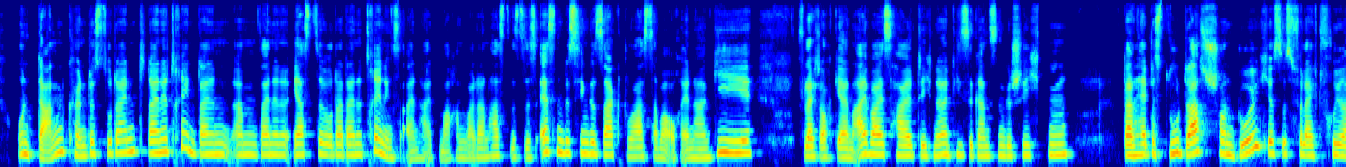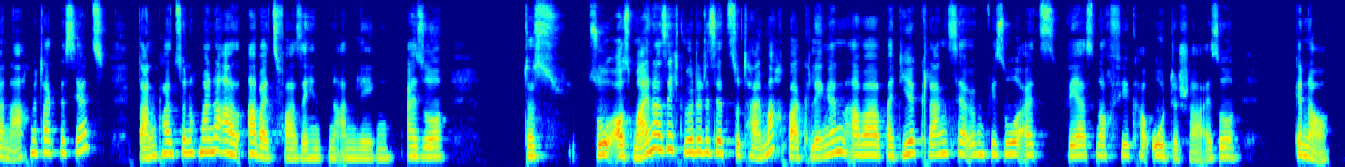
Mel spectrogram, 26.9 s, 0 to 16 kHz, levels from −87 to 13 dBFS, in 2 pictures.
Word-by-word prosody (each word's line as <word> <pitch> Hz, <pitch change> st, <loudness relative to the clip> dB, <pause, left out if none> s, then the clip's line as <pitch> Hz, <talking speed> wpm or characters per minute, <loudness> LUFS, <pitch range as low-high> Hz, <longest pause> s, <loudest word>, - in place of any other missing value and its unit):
Und 215 Hz, -1 st, -3 dB
dann 250 Hz, +4 st, +1 dB
könntest 215 Hz, 0 st, -3 dB
du 230 Hz, -, -1 dB
dein 240 Hz, +3 st, -1 dB
deine 235 Hz, +2 st, +2 dB
Trai 295 Hz, +6 st, -5 dB
dein, 210 Hz, -1 st, -2 dB
ähm 205 Hz, 0 st, -4 dB
deine 200 Hz, -1 st, -2 dB
1. 205 Hz, +1 st, -1 dB
oder 195 Hz, 0 st, 0 dB
deine 195 Hz, +1 st, -2 dB
Trainingseinheit 165 Hz, -, -4 dB
machen. 150 Hz, +4 st, -9 dB
Weil -, -, -6 dB
dann 160 Hz, +1 st, -5 dB
hast 185 Hz, -2 st, -6 dB
ist 160 Hz, 0 st, -9 dB
das 155 Hz, 0 st, -6 dB
Essen 250 Hz, +4 st, +1 dB
'n -, -, +1 dB
bisschen 230 Hz, -1 st, 0 dB
gesackt, 200 Hz, -3 st, 0 dB
du 170 Hz, -, -5 dB
hast 170 Hz, 0 st, -3 dB
aber 155 Hz, -2 st, -3 dB
auch -, -, -6 dB
Energie, 235 Hz, +11 st, +1 dB, 0.4 s
vielleicht 175 Hz, -2 st, +1 dB
auch 160 Hz, 0 st, -2 dB
gerne 160 Hz, -2 st, 0 dB
eiweißhaltig, 195 Hz, -3 st, +2 dB
ne? 200 Hz, +2 st, +1 dB
Diese 195 Hz, -1 st, -5 dB
ganzen 185 Hz, 0 st, -4 dB
Geschichten. 195 Hz, +2 st, -4 dB, 0.5 s
Dann 195 Hz, -1 st, +7 dB
hättest 210 Hz, +2 st, 0 dB
du 225 Hz, +2 st, +4 dB
das 220 Hz, +3 st, +6 dB
schon 215 Hz, -4 st, 0 dB
durch, 255 Hz, -, +3 dB
es 225 Hz, 0 st, +2 dB
ist 215 Hz, 0 st, -3 dB
vielleicht 190 Hz, -3 st, 0 dB
früher 195 Hz, -4 st, +1 dB
Nachmittag 240 Hz, -, -3 dB
bis 240 Hz, 0 st, -2 dB
jetzt, 315 Hz, +5 st, -2 dB, 0.3 s
dann 160 Hz, +3 st, +2 dB
kannst 225 Hz, +3 st, 0 dB
du -, -, +4 dB
nochmal 245 Hz, +2 st, +2 dB
'ne 270 Hz, +1 st, +3 dB
A 230 Hz, -4 st, +4 dB
Arbeitsphase 160 Hz, -7 st, +1 dB
hinten 155 Hz, +1 st, -6 dB
anlegen. 150 Hz, 0 st, -6 dB
Also, 170 Hz, -1 st, 0 dB, 0.8 s
das 185 Hz, 0 st, -2 dB, 0.3 s
so 205 Hz, +2 st, +5 dB
aus 190 Hz, 0 st, +7 dB
meiner 250 Hz, -, +7 dB
Sicht 300 Hz, -1 st, 0 dB
würde 250 Hz, +1 st, +4 dB
das 245 Hz, -1 st, 0 dB
jetzt 235 Hz, -1 st, +2 dB
total 190 Hz, -6 st, -1 dB
machbar 180 Hz, -, +1 dB
klingen, 190 Hz, +10 st, 0 dB
aber 200 Hz, -1 st, +4 dB
bei 190 Hz, -1 st, -2 dB
dir 210 Hz, +6 st, +3 dB
klang 205 Hz, -1 st, -1 dB
es 220 Hz, -1 st, -7 dB
ja 220 Hz, -, +2 dB
irgendwie 210 Hz, +1 st, -3 dB
so, 215 Hz, +2 st, +2 dB
als 200 Hz, 0 st, -3 dB
wäre 190 Hz, 0 st, +2 dB
es 190 Hz, +1 st, -8 dB
noch 185 Hz, -1 st, -3 dB
viel 190 Hz, +1 st, -4 dB
chaotischer. 150 Hz, -11 st, -2 dB
Also 165 Hz, +2 st, -3 dB, 0.5 s
genau. -, -, 0 dB
200 Hz, 195 wpm, -24 LUFS, 180-225 Hz, 0.8 s, Dann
